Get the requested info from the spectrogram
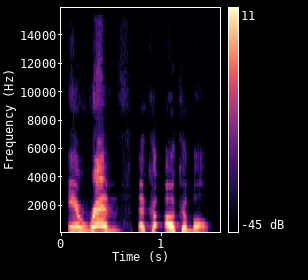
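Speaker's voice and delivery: irrevocable slowly, stressed on REV; judge's pronunciation. Retold or imitated. Judge showing how it is pronounced, irrevocable with REV stressed. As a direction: spell out ir-REV-ocable by ear, slowly. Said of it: "I think it's pronounced irrevocable".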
